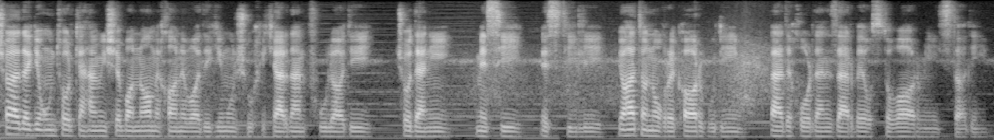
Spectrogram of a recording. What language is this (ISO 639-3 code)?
fas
